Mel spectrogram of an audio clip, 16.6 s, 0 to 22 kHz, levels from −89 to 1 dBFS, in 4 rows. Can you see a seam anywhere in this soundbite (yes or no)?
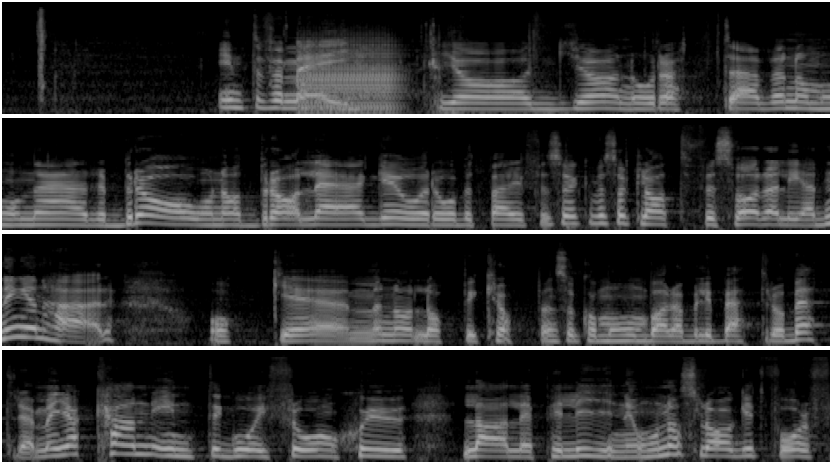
no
